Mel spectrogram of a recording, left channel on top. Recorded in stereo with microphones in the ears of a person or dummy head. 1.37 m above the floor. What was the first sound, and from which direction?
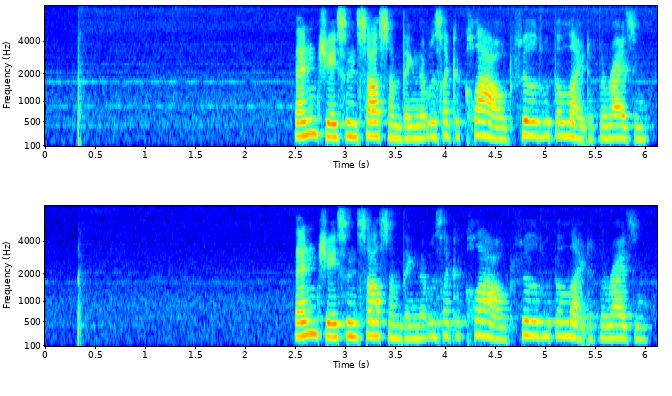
A woman speaking, 5° left (ahead or behind).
